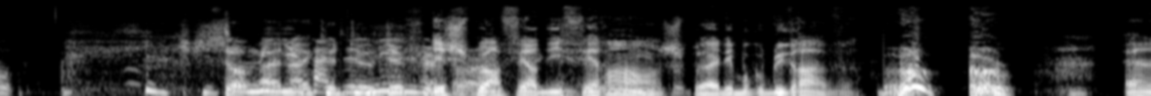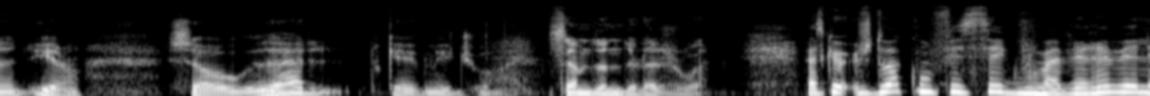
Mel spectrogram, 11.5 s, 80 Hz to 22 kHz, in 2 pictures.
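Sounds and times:
speech: 0:00.0 - 0:11.4
person imitating a dog bark: 0:04.4 - 0:05.1.

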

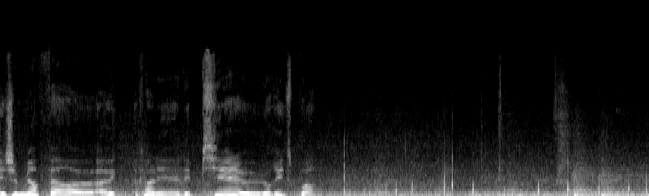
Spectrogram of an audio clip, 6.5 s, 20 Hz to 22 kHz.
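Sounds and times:
speech: 0:00.0 - 0:03.3
metro station escalator humming with a mechanical rumble: 0:00.0 - 0:06.4
light clacks and footstep-like knocks: 0:03.4 - 0:06.4.

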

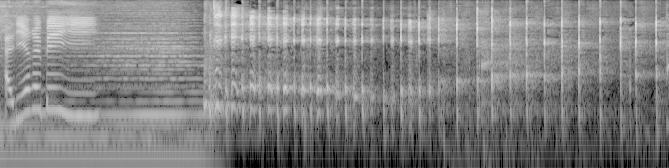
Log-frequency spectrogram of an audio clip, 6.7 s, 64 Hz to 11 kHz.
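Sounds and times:
speech: 0:00.1 - 0:01.1
baby laughing in breathy giggles: 0:02.0 - 0:06.6.

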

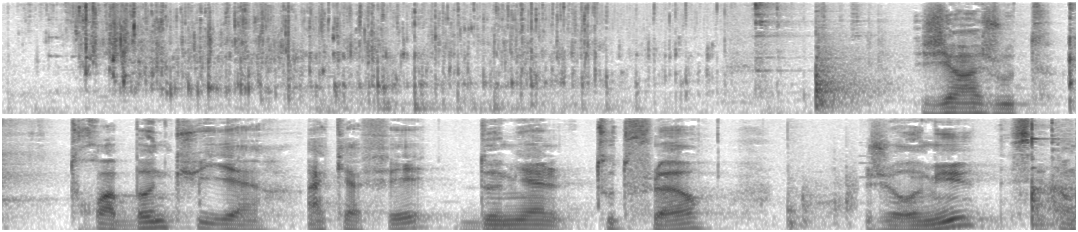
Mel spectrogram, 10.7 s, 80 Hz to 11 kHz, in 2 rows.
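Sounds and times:
verbena herbal infusion being strained, pouring and trickling: 0:00.0 - 0:04.0
speech: 0:04.6 - 0:09.0, 0:09.7 - 0:10.7.

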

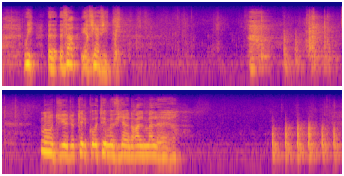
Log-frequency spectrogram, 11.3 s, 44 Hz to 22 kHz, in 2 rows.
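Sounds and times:
speech: 0:00.4 - 0:02.0, 0:06.3 - 0:08.7
dull woody knocking on a door: 0:10.2 - 0:11.3.

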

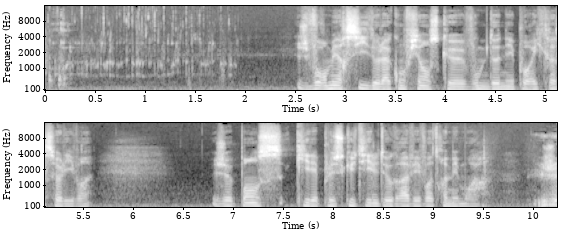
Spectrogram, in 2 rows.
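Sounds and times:
water pouring into a drinking glass: 0:00.0 - 0:02.0
low hum: 0:00.0 - 0:10.2
speech: 0:02.5 - 0:06.0, 0:06.8 - 0:10.2.

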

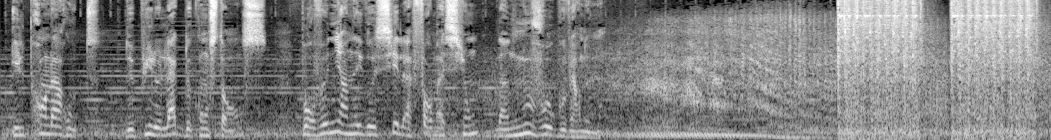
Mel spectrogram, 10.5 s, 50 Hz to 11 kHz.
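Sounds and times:
speech: 0:00.1 - 0:06.2
propeller planes roaring past overhead: 0:00.8 - 0:10.5
rapid machine-gun fire from aircraft strafing a car: 0:08.4 - 0:10.5.

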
